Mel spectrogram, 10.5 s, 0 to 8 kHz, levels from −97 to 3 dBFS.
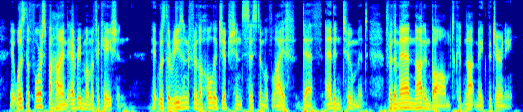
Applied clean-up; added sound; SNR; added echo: neural mask model Resemble Enhance denoiser.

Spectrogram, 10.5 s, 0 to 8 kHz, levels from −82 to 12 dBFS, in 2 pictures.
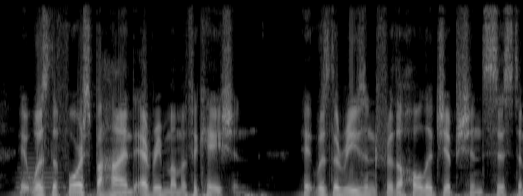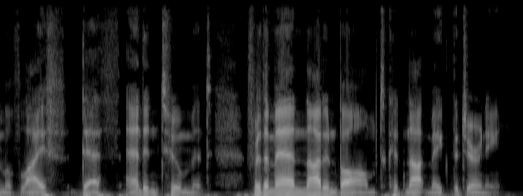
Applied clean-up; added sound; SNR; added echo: none; Brass instrument; 20 dB; none.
